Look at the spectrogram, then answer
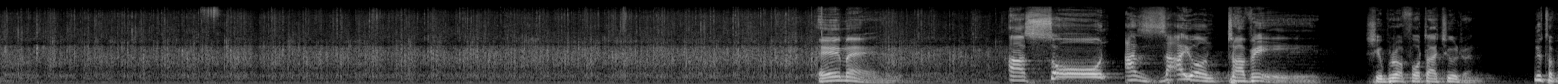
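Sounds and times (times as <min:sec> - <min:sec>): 
audience clapping in praise: 0:00.0 - 0:11.1
speech: 0:08.2 - 0:09.0, 0:10.1 - 0:15.5.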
